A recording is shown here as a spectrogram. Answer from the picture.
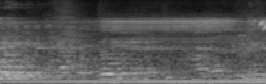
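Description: Steady low electrical buzz from the stage's amplified sound system, heard under people talking, with no music playing.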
